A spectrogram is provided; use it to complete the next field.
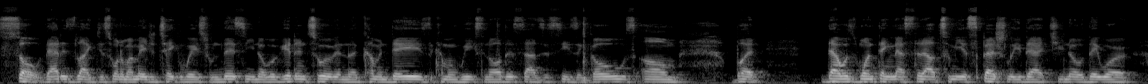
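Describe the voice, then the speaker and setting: A man with an American accent talks at a fairly quick pace in a medium pitch, with audible room echo. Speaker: sports fan video creator. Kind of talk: casual post-game reaction vlog. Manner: animated; loud.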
